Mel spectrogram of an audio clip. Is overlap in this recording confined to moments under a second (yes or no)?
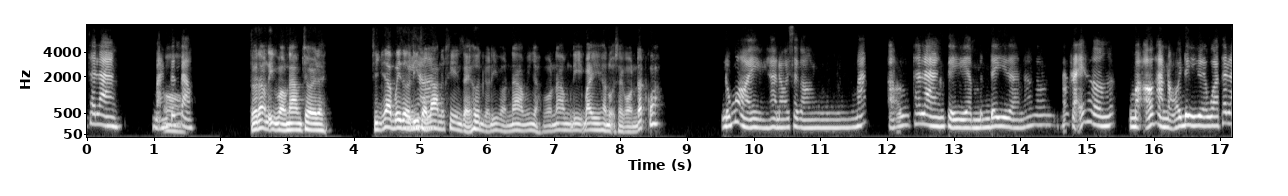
yes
